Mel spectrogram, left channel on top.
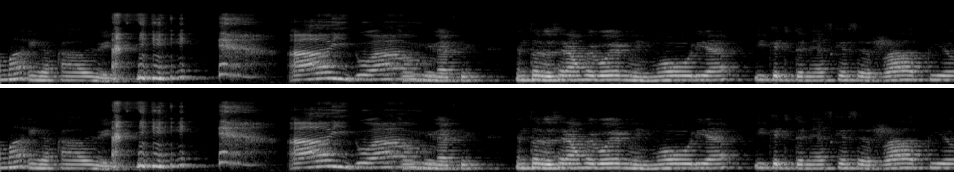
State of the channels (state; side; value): identical; both; correlation 1.00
